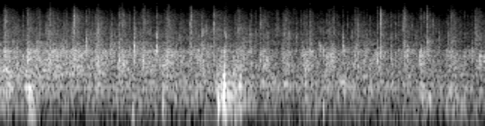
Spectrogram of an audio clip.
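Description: Sustained applause from an audience honouring a Minister of Environment, dense and even clapping throughout with a crowd murmur underneath, fairly loud and continuous with no break.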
